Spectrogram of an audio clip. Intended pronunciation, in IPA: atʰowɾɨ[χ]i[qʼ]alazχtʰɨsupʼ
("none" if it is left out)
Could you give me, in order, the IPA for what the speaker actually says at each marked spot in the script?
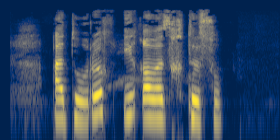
χ, qʼ

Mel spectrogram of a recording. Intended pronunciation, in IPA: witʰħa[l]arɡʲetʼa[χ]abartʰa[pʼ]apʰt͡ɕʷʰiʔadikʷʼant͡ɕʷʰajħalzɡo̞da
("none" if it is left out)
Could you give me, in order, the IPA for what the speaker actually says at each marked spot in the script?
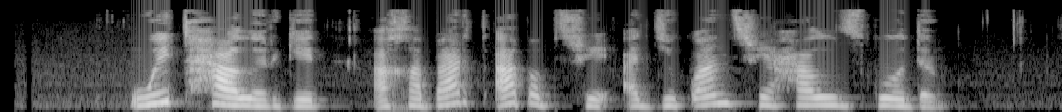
l, χ, pʼ

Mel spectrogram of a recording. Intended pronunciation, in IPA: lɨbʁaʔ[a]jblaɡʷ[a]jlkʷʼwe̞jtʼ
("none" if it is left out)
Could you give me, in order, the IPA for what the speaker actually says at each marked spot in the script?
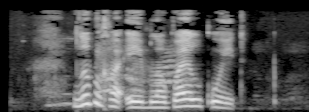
e, a

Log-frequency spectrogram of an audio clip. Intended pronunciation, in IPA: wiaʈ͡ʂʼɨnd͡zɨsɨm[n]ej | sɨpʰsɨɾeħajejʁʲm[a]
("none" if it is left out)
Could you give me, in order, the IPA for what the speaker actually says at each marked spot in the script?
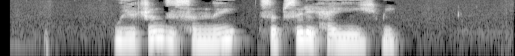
n, i

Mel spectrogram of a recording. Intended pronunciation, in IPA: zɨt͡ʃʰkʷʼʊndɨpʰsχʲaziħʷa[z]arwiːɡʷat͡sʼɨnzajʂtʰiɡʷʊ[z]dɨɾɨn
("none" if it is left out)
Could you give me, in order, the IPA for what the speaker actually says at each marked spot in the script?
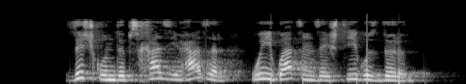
z, z

